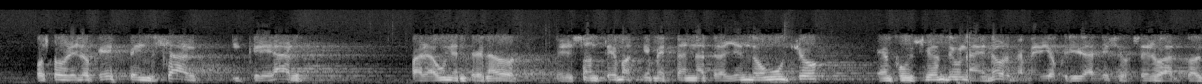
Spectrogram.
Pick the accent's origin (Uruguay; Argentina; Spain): Uruguay; soy uruguayo descendiente de armenios, de verdad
